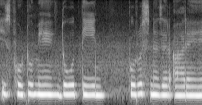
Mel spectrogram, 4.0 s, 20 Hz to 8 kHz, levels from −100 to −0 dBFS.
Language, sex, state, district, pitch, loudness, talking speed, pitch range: Hindi, female, Jharkhand, Deoghar, 230 Hz, -10 LUFS, 135 wpm, 215-235 Hz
